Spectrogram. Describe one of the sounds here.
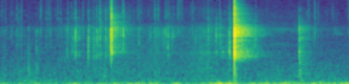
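A lighter clicks as it is lit.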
